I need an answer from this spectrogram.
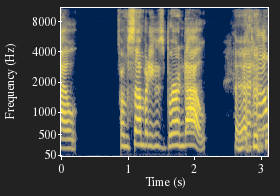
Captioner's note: laughs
